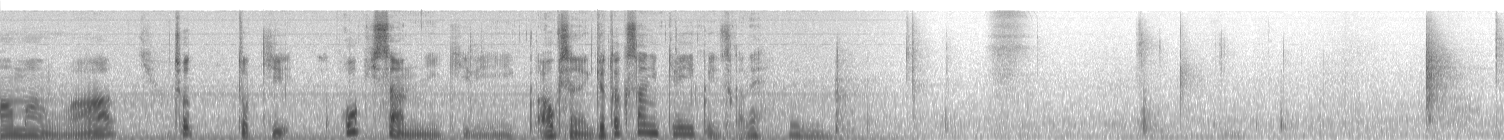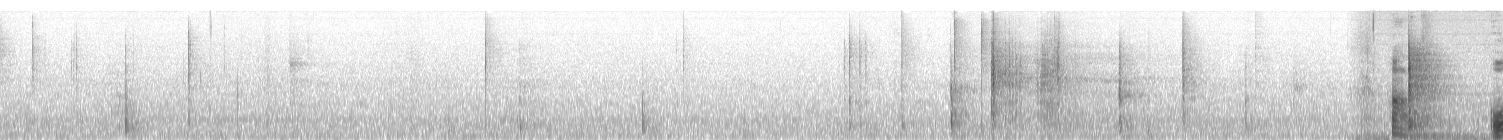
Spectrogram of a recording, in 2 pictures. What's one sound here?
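Mahjong tiles click sharply against each other and the table.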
